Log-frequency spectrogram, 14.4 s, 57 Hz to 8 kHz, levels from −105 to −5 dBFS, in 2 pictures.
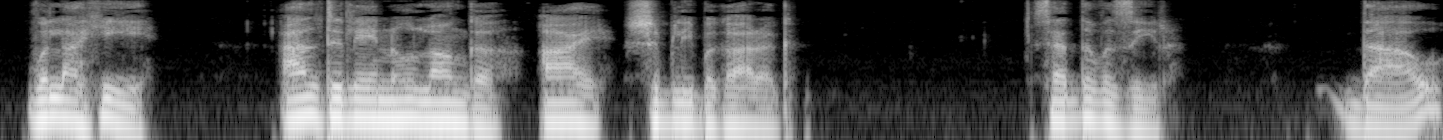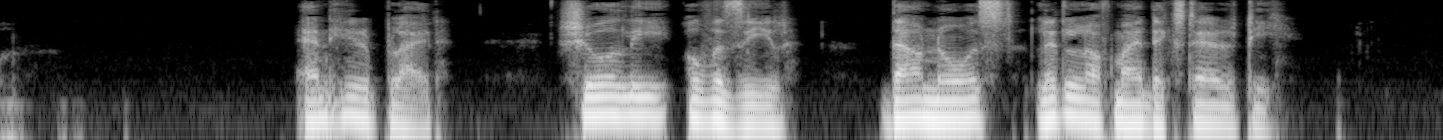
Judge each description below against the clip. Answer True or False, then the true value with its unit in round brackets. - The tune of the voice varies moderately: True (3.8 semitones)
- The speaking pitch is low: True (110 Hz)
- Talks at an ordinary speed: False (100 wpm)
